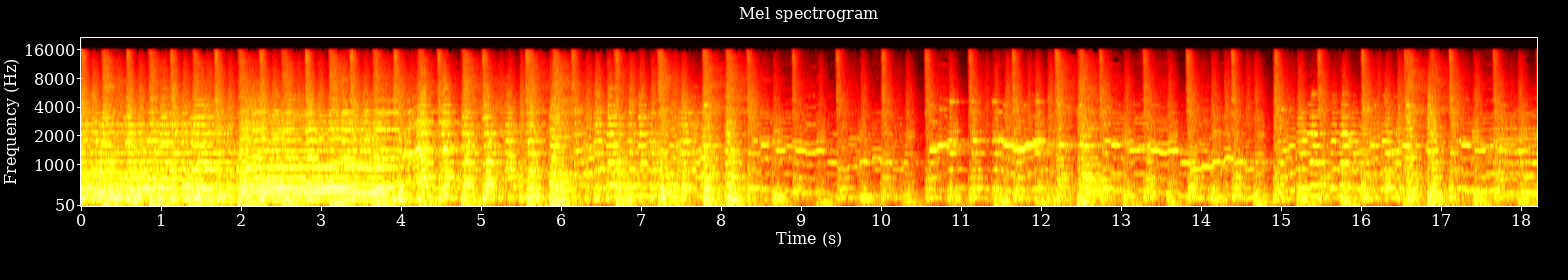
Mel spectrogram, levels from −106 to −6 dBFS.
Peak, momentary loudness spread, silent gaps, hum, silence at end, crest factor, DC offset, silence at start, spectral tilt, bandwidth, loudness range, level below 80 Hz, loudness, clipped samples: -2 dBFS; 12 LU; none; none; 0 s; 18 dB; under 0.1%; 0 s; -5 dB/octave; 16.5 kHz; 10 LU; -36 dBFS; -20 LUFS; under 0.1%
